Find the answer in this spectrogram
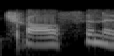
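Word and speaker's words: Traulsen: My name is Hugh, H-U-G-H. Last name Trolson is spelled T like Tom, R-A, U-L-S like Sam, E like Edward, N like Nancy.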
